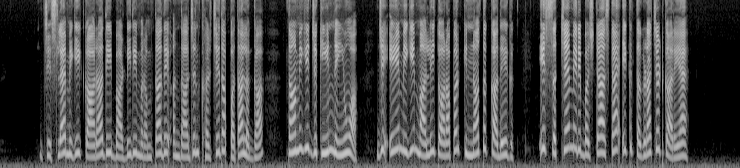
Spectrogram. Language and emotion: Dogri, sad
